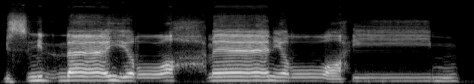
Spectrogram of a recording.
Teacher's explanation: Asalnya rahimi, 2 harakat saja, tapi kita waqafkan, kita berhentikan, kita baca panjang, boleh baca 2, boleh baca 4, boleh baca 6. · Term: mad arid disukun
